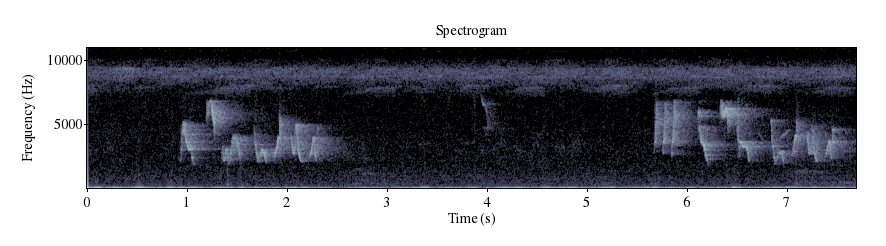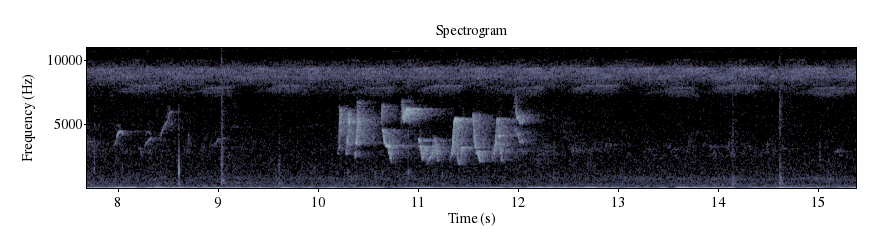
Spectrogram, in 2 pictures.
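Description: A bird sings three short phrases of quick, high notes, each about a second and a half long and about four seconds apart, over a steady high-pitched insect drone.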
